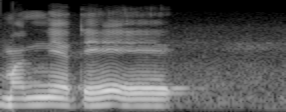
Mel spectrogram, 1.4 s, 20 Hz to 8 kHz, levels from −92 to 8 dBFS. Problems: none marked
